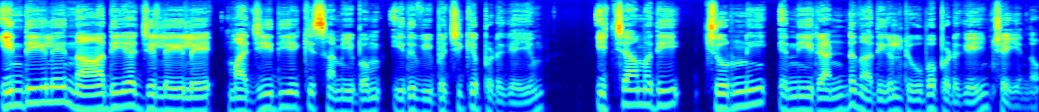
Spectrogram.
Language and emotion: Malayalam, neutral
